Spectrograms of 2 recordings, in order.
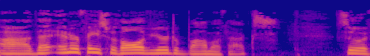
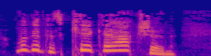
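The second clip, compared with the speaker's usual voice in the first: put-on very high, little, prepubescent young boy's voice; 11 semitones higher than usual. Retelling a friend's old video game tape: imitating Derek Hayes's prepubescent voice. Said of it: "his little, like, prepubescent voice is like".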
